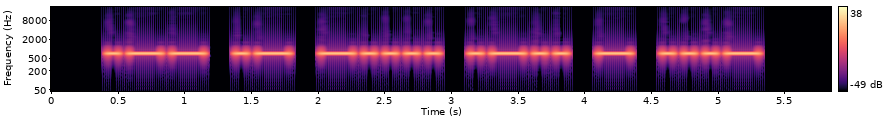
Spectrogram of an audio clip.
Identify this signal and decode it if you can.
Morse code, heard as a keyed tone, about 14 wpm, 700 Hz. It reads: WA6LTV
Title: USA Call Signs - 6 Characters - Repeated 3x - 15wpm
